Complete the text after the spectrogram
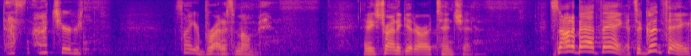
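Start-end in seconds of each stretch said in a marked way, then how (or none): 0.0-2.7 God's gentle correction. Acted. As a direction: gently let them down, taking your time. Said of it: "God's like".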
